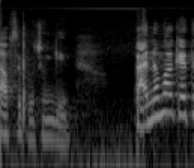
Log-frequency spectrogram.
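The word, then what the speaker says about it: Panama: नजर आ रहे हैं, मगर लोग उसको प्रोनाउंस जैसे करते हैं, जैसे पैनामा और पानामा। या देखो, है तो पैनामा, ठीक है। आप उसको पनामा कहें, आप उसको पाना कहें, फ़र्क तो कोई नहीं पड़ता है ना सर।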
